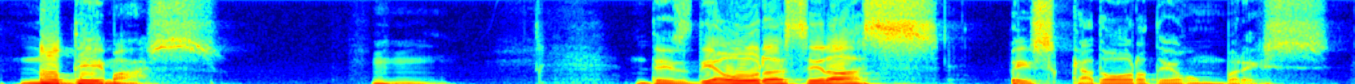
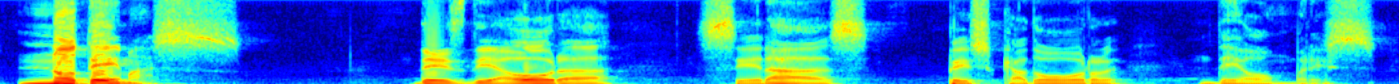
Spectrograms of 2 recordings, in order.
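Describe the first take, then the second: First: It is read in a solemn, dramatic, broadcast-Jesus voice. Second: It is read in a plain reading voice.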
